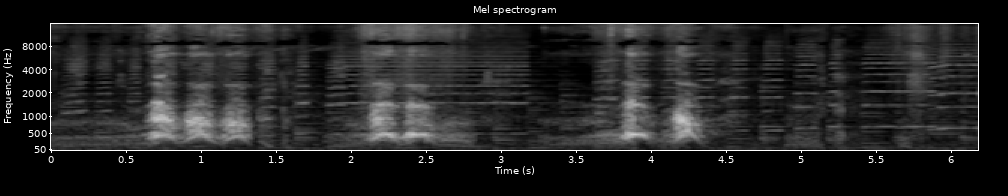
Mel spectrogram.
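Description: A medium-sized dog barking in three quick bursts: three barks, then two, then two, over background music.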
